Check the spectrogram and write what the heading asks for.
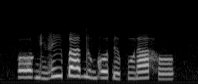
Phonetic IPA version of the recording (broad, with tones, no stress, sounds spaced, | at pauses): ɣ ɔ˧ ɡ ĩ˨ z iː˦ ɓ aː˦ d ũ˧ ɡ oː˧ ɗ ɨ˨ p ũ˧ ɾ aː˦ h o˧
